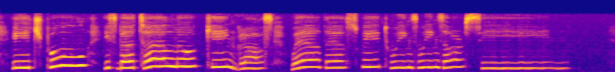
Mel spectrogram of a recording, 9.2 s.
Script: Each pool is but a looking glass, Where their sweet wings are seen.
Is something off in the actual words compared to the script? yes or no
yes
